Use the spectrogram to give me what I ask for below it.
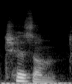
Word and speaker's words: Chisholm: Chisholm. It rhymes with Jism.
